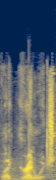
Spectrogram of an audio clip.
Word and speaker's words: Greenwich: What took you to Baylor out of Greenwich, though? Well, first of all, say it right. It's Greenwich.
